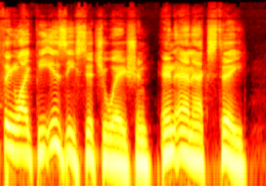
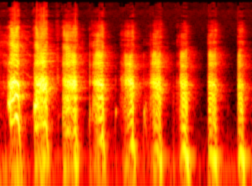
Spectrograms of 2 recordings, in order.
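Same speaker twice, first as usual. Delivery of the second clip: derisive laughter; 4 dB quieter than usual. Real, not acted. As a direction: burst out laughing at the absurd idea. Laughs at the wrestler's idea.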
